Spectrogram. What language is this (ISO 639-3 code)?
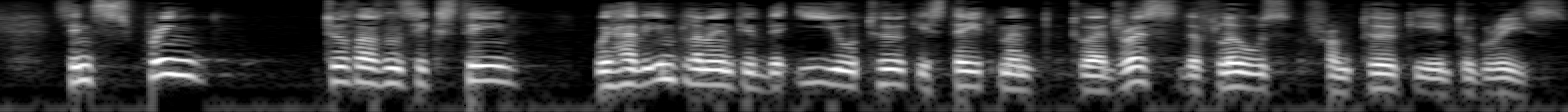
eng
